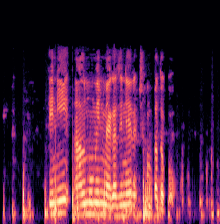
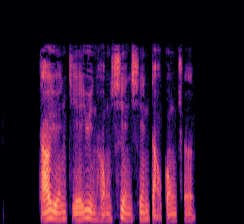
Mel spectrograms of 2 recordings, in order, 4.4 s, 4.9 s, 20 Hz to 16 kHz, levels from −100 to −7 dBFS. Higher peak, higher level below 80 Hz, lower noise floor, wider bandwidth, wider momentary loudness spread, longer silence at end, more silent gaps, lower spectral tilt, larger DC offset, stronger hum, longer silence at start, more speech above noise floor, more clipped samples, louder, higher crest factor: first, 0 dBFS vs -6 dBFS; first, -50 dBFS vs -66 dBFS; second, -35 dBFS vs under -90 dBFS; second, 7 kHz vs 7.8 kHz; about the same, 15 LU vs 14 LU; second, 0.05 s vs 1 s; second, none vs 3.24-3.29 s; first, -7.5 dB/octave vs -4.5 dB/octave; neither; neither; second, 0.25 s vs 0.8 s; second, 23 dB vs over 61 dB; neither; first, -14 LUFS vs -29 LUFS; second, 14 dB vs 24 dB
